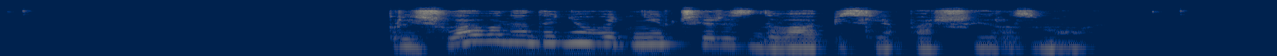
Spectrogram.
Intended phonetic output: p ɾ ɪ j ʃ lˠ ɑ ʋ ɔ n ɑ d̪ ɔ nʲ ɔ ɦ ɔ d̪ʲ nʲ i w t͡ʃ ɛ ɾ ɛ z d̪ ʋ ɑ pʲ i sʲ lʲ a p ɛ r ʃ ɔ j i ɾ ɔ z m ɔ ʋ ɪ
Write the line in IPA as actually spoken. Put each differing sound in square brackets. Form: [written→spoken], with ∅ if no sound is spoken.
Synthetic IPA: p ɾ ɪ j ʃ lˠ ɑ ʋ ɔ n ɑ d̪ ɔ nʲ ɔ ɦ ɔ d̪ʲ nʲ i w t͡ʃ ɛ ɾ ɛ z d̪ ʋ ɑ pʲ i sʲ lʲ a p ɛ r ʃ ɔ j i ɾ ɔ z m ɔ ʋ ɪ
